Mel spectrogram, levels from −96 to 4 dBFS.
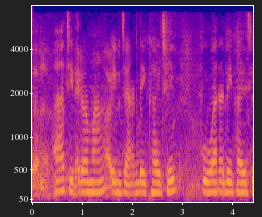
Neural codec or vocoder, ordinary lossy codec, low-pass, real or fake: codec, 16 kHz, 1 kbps, FreqCodec, larger model; MP3, 64 kbps; 7.2 kHz; fake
